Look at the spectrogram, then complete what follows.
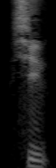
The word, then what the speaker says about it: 辛: In today's video, we'll teach you the Chinese character for suffering, pronunciation. Xin.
